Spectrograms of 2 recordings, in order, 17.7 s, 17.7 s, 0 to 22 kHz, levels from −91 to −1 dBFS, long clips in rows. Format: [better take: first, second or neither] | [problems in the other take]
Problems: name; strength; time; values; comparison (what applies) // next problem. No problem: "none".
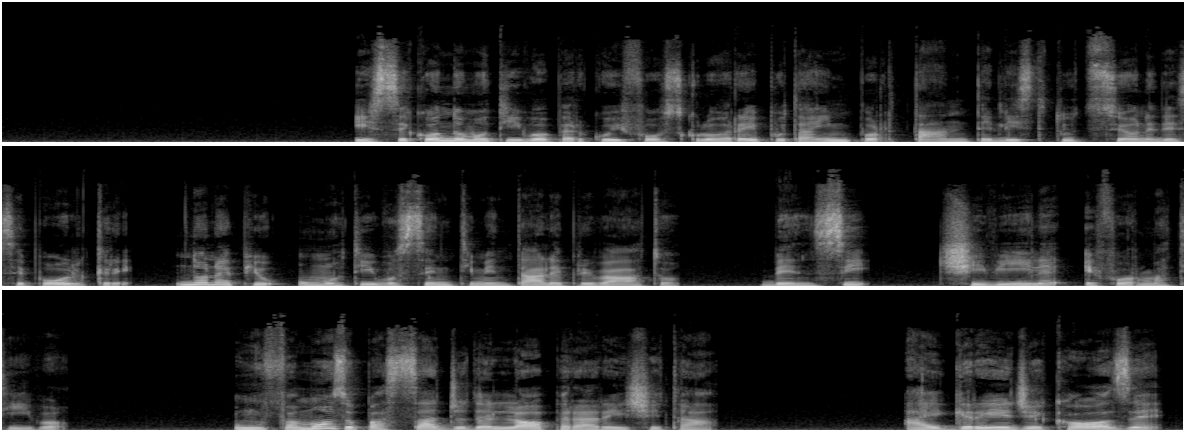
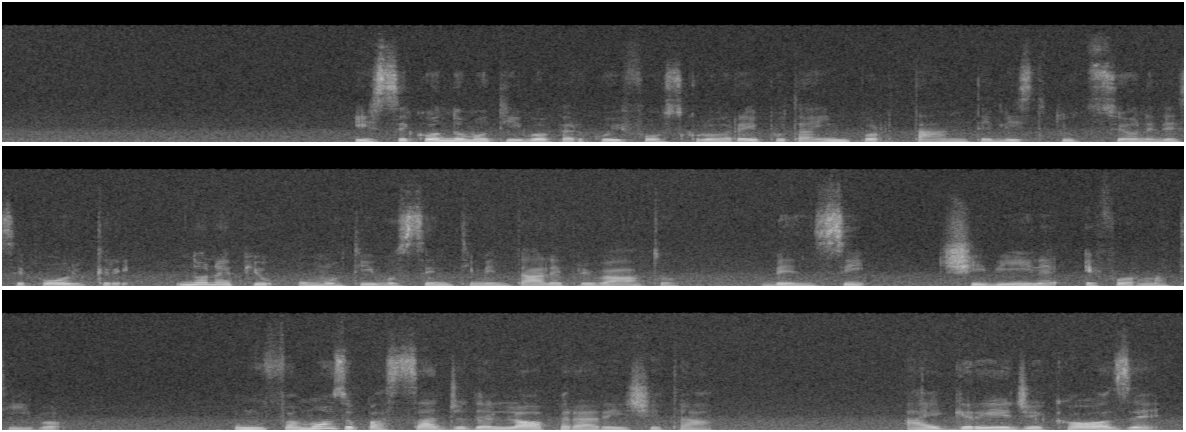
first | hiss; noticeable; throughout; 15 dB below the speech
